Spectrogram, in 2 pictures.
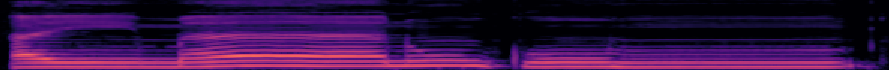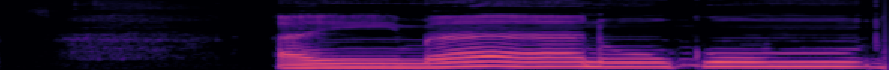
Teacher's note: حمزہ کو یا کے سامنے لائیں گے، یا لین بغیر کھینچے بڑھیں گے، میم کے ساتھ الف مد ایک انتظار میں کھینچیں گے، کاف کو میم ساکن کے سامنے غنہ کریں گے۔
